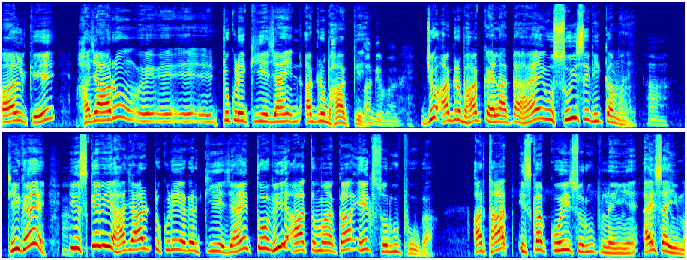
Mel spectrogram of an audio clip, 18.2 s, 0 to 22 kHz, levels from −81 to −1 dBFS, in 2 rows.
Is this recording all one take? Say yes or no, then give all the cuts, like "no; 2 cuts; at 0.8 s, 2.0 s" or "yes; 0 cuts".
yes; 0 cuts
